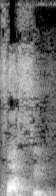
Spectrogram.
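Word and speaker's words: fácil: तीसरा एग्जाम्पल बिल्कुल वैसा ही है, फासिल, फासिल, फासिल, उच्चारण ज्यादा किस पे आ रहा है, ज्यादा वजन किस बात पे आ रहा है, फा पे, फा, फासिल, ठीक है, फासिल।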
